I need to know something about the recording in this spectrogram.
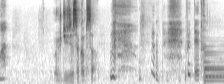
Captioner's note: laughter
